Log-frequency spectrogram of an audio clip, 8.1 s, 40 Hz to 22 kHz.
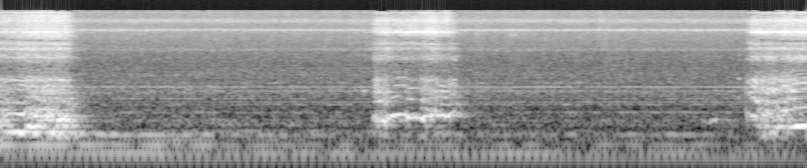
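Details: Sleeping English bulldog with three short, rough snores about every four seconds, roughly 16 breaths a minute, over a steady background hum; snoring.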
